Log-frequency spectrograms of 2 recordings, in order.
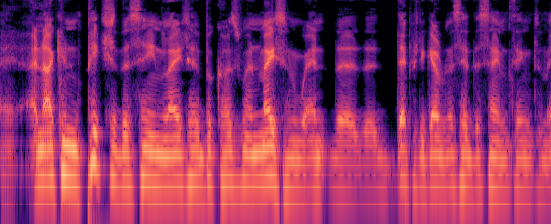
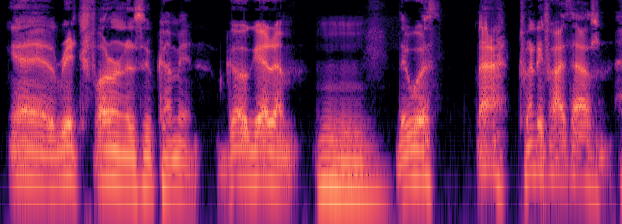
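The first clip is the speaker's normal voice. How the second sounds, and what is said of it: Put-on Mexican accent. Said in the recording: “I'm using a Mexican accent for that”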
